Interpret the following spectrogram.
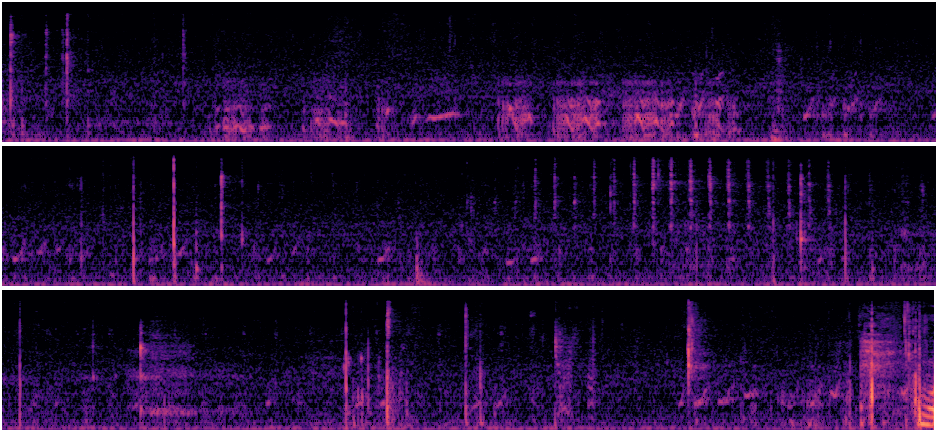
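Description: Guinea pig chattering its teeth: sharp clicks, scattered singly and in a quick run about eight seconds in. In guinea pigs this chattering is a warning sign of annoyance or agitation.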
